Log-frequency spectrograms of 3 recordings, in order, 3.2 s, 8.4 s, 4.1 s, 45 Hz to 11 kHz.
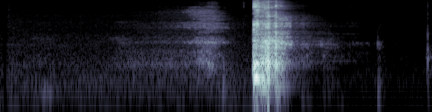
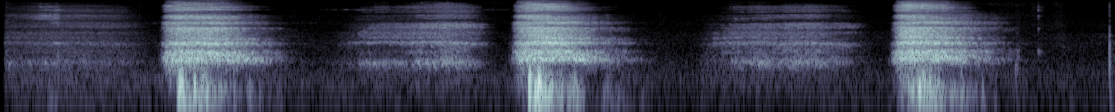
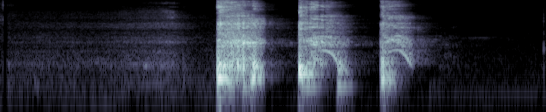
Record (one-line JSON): {"cough_length": "3.2 s", "cough_amplitude": 32768, "cough_signal_mean_std_ratio": 0.2, "exhalation_length": "8.4 s", "exhalation_amplitude": 29093, "exhalation_signal_mean_std_ratio": 0.42, "three_cough_length": "4.1 s", "three_cough_amplitude": 32767, "three_cough_signal_mean_std_ratio": 0.31, "survey_phase": "beta (2021-08-13 to 2022-03-07)", "age": "18-44", "gender": "Male", "wearing_mask": "No", "symptom_runny_or_blocked_nose": true, "symptom_fatigue": true, "symptom_headache": true, "symptom_change_to_sense_of_smell_or_taste": true, "symptom_loss_of_taste": true, "symptom_onset": "2 days", "smoker_status": "Ex-smoker", "respiratory_condition_asthma": false, "respiratory_condition_other": false, "recruitment_source": "Test and Trace", "submission_delay": "1 day", "covid_test_result": "Positive", "covid_test_method": "RT-qPCR", "covid_ct_value": 16.8, "covid_ct_gene": "ORF1ab gene", "covid_ct_mean": 17.6, "covid_viral_load": "1700000 copies/ml", "covid_viral_load_category": "High viral load (>1M copies/ml)"}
